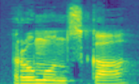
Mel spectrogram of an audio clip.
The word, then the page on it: Romania: /ɹəʊˈmeɪ.ni.ə/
